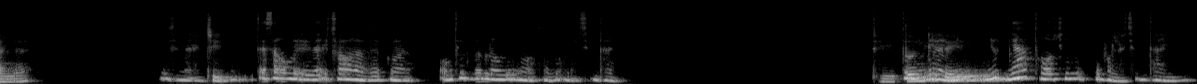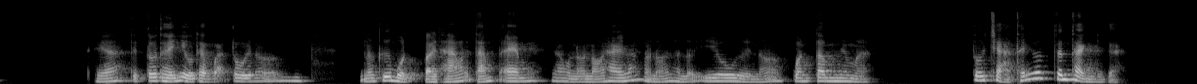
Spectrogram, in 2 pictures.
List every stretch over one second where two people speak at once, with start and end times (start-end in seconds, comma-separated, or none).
none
